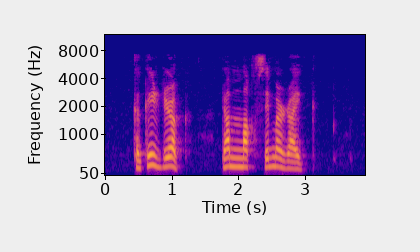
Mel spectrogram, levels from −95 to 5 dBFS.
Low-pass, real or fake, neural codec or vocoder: 7.2 kHz; real; none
